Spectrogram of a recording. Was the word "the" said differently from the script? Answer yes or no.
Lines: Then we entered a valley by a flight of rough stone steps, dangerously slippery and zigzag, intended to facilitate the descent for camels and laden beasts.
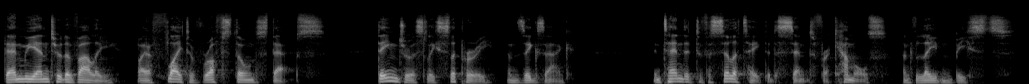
no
